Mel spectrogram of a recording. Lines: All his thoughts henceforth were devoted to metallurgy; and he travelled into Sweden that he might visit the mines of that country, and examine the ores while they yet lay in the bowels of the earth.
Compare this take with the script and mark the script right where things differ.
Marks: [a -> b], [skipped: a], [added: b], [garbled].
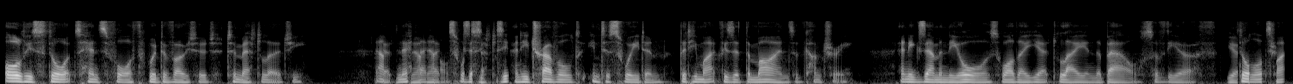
All his thoughts henceforth were devoted to metallurgy; [garbled] and he travelled into Sweden that he might visit the mines of [skipped: that] country, and examine the ores while they yet lay in the bowels of the earth. [garbled]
